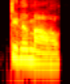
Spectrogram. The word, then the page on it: tinamou: Indian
